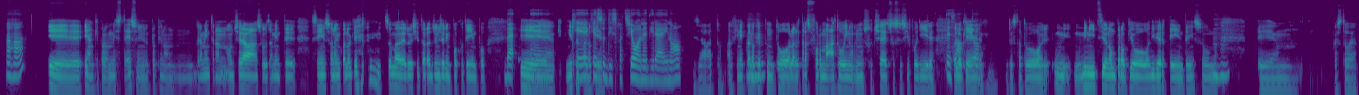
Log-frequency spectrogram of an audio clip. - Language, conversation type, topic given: Italian, podcast, Puoi raccontarmi un esempio di un fallimento che poi si è trasformato in un successo?
- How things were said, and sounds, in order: "proprio" said as "propio"; tapping; chuckle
